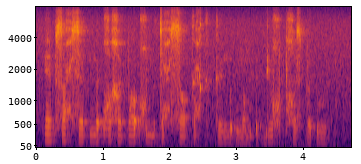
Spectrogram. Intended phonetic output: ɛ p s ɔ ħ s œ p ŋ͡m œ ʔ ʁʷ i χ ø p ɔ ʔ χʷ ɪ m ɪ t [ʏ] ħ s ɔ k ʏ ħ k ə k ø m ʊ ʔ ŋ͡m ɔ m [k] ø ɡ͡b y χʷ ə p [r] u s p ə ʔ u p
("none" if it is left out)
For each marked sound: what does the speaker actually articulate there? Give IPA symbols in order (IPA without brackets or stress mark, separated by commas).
ʏ, ʔ, χ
